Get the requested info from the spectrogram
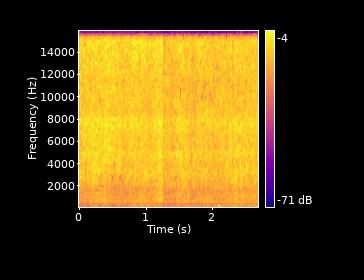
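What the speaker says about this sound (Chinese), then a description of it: "放入青椒丁和洋葱丁，油里面过一下，10秒钟左右就行了。" Diced green pepper and onion fry briefly in hot oil in a heated wok for General Tso's chicken, giving a steady, close hiss and sizzle with no voices.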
